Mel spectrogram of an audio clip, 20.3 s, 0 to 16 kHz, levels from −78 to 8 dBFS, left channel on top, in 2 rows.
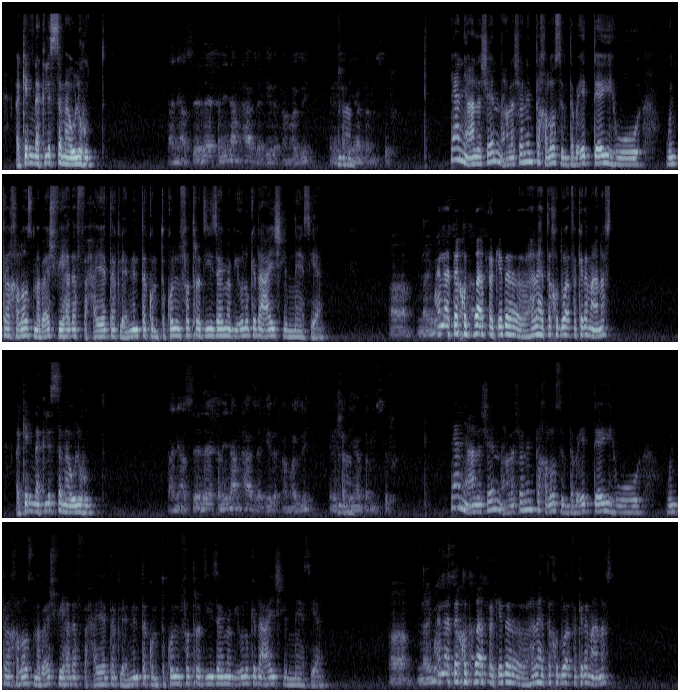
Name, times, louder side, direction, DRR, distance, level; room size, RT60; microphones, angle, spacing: voice 1, 0.2-1.4 5.0-5.3 6.7-15.0 16.6-19.3, left 5 dB, 90° left, 0.5 m, -24 dB
voice 2, 2.5-4.6 4.9-5.9 15.9-17.6, right 1 dB, 20° right, 1.1 m, -38 dB
10.5 x 3.7 x 3.1 m
head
